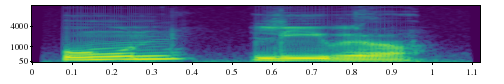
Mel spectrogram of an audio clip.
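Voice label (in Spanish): un libro, Spanish, male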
